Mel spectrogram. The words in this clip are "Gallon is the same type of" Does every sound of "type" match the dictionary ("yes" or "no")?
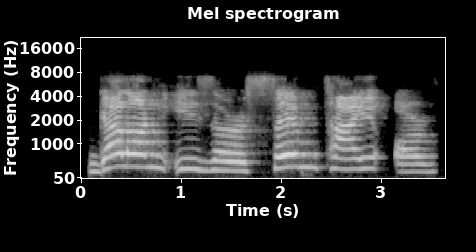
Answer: no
